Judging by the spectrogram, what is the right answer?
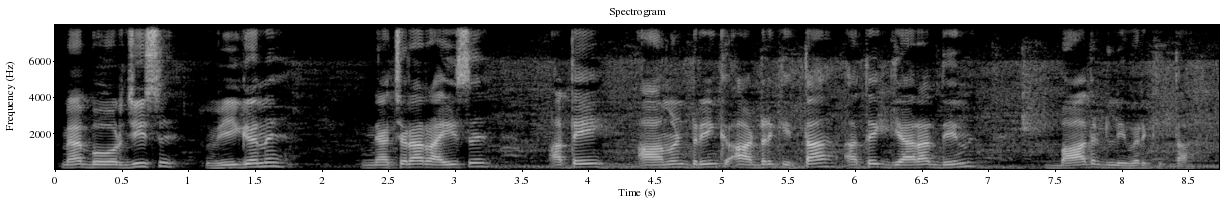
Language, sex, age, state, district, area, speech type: Punjabi, male, 18-30, Punjab, Gurdaspur, rural, read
